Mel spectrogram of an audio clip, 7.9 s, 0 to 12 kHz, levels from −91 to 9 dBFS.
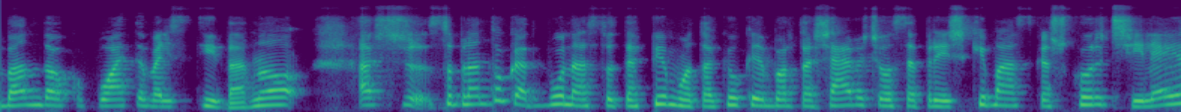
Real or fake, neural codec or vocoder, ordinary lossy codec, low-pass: fake; codec, 16 kHz, 2 kbps, X-Codec, HuBERT features, trained on LibriSpeech; Opus, 24 kbps; 7.2 kHz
